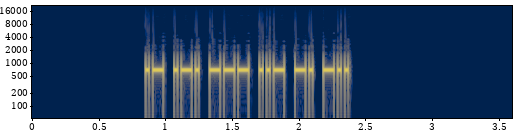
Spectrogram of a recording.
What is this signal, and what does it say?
Morse code, heard as a keyed tone, about 44 wpm, 700 Hz. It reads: AROUND
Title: Top 501-750 Words 45wpm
